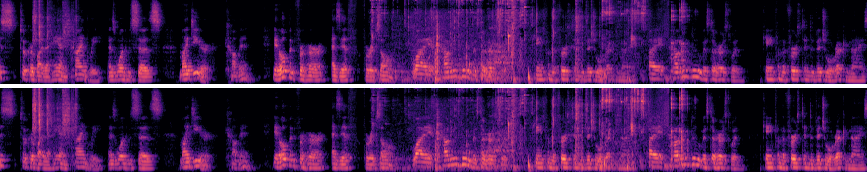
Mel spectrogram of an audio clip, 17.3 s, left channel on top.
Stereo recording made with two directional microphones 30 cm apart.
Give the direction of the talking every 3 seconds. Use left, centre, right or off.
left, left, centre, right, right, right.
